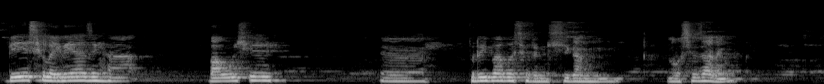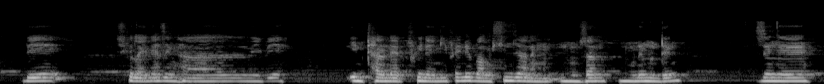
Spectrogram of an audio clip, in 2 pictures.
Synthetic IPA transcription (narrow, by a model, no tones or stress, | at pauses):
beskɯlajnɯjazɯŋɦa | bawjsɯ | b̥ɯɾɯjbabɯsɯɾɯnsiɡaŋ | lɔsezanɯŋ | be | skɯlajnajazɯŋɦanajbe | intʰaɾnet̚pʰɯjnajnipʰajndebaŋsinzanɯŋnuzanːunɯmɯndɯŋ | zɯŋɯ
